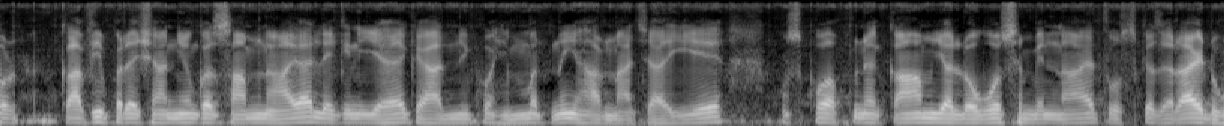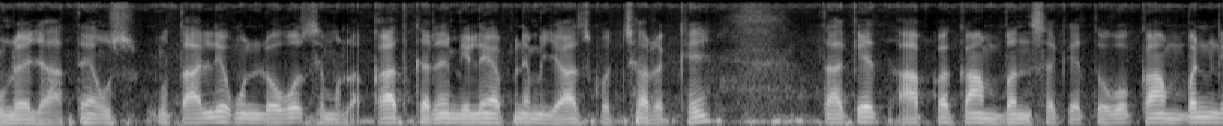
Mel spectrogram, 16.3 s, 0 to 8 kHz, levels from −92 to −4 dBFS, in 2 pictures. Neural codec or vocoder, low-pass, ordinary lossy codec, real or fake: codec, 16 kHz, 4 kbps, X-Codec, HuBERT features, trained on LibriSpeech; 7.2 kHz; none; fake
